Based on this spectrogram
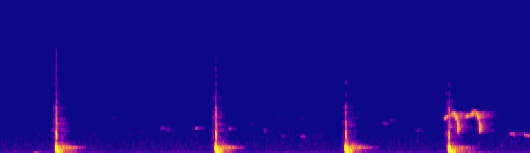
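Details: Thai-style watercock calling: four hollow, resonant plop notes spaced about one to one and a half seconds apart, with a faint thin high squeak after the last.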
